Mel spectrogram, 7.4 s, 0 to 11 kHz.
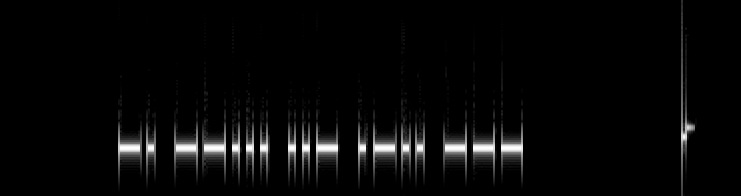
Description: Morse code, heard as a keyed tone, about 17 wpm, 700 Hz. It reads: N7ULO
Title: USA Call Signs - 5 Characters - 2x Character Spacing - 17wpm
